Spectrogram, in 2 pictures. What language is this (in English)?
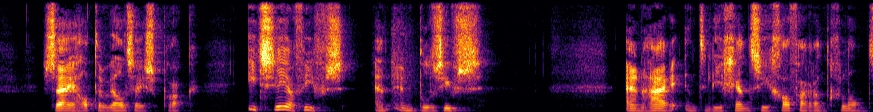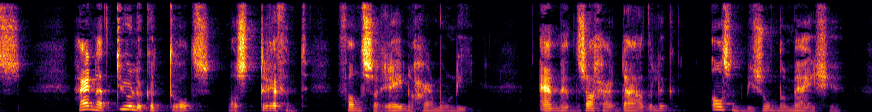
Dutch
